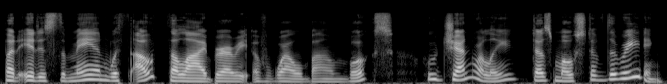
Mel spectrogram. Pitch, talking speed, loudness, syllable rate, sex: 180 Hz, 170 wpm, -20 LUFS, 4.3 syllables/s, female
